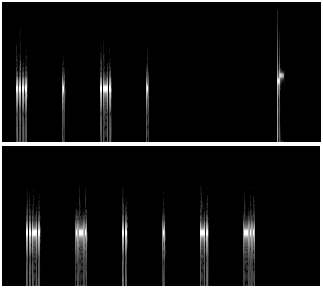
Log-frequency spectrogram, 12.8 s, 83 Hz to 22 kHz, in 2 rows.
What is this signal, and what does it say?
Morse code, heard as a keyed tone, about 40 wpm, spaced as for 11 wpm, 690 Hz. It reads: HERE FRIEND
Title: 8x Character Spacing - Top 300 Words - 40wpm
